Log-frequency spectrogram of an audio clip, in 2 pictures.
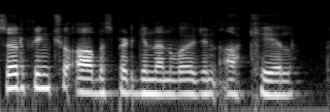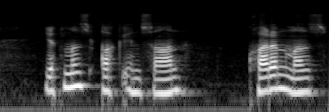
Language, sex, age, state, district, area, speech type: Kashmiri, male, 45-60, Jammu and Kashmir, Srinagar, urban, spontaneous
